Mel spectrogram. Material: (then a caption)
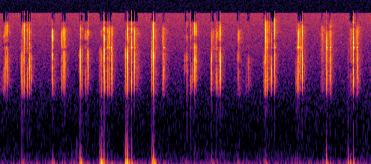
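Glass. Long acrylic nails tap and scratch the glass sides of a small glass perfume bottle filled with amber-orange liquid and topped with a black square cap, held in both hands close to the microphones. The sound is an irregular series of bright, crisp clicks and brief scratches in quick bursts, some with soft low thumps beneath them. Each tap dies away almost instantly.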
